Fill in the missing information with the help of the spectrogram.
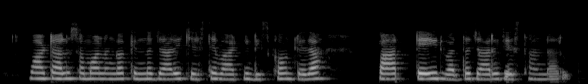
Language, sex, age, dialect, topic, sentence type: Telugu, female, 56-60, Southern, banking, statement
